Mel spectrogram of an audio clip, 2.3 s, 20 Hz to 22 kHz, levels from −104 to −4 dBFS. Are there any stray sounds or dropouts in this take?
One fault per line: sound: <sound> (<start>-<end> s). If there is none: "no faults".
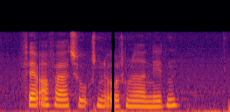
sound: dropout (1.1-1.2 s)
